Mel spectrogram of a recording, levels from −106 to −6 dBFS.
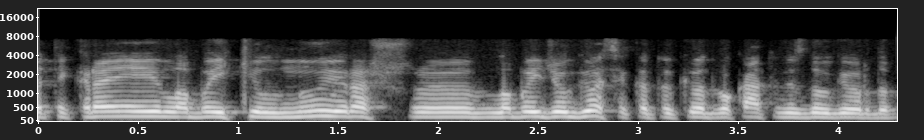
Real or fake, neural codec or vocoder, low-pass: real; none; 7.2 kHz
